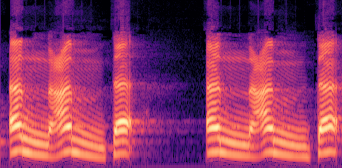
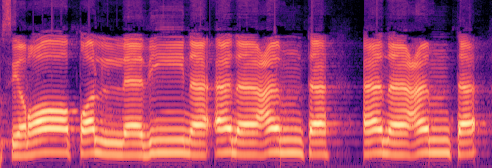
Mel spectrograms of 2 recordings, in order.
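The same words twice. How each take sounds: First: أنعمت with ن and م held still, "an'amta"; correct still noon. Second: أنعمت with a stray vowel after the noon, "ana'amta"; wrong bounced noon. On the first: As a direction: say أنعمت slowly, closing on the noon without a bounce. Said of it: "نقول". (نطق أنعمت بنون وميم ساكنتين) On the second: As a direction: chant slowly, bouncing the ن in أنعمت into "na". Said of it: "وهذا من الخطأ". (نطق أنعمت خطأً بقلقلة النون) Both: Shown as a demonstration.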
